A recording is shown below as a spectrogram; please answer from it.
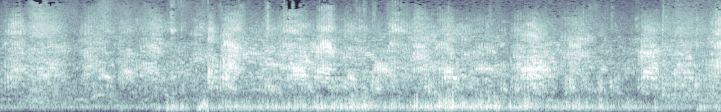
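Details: Large wintering flock of Demoiselle cranes near Kheechan village, Rajasthan desert, India, after migrating south of the Himalaya from Mongolia: overlapping croaking, rolling trumpet-like calls in a constant, rough chorus with no pauses.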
